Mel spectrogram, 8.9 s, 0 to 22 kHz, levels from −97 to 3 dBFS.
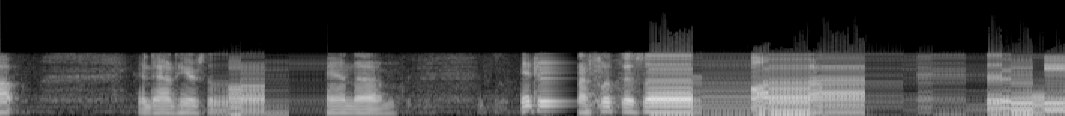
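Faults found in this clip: Robotic sound from repeated short buffers, 1.79–2.73 s and 5.43 s to the end: rigid metallic buzz at 50 Hz, so each repeat is 20 ms, with nearly all the real audio skipped. Likely cause: audio arriving too seldom at the jitter buffer. Unlike a dropout, the buzz persists and still loosely tracks the sound.

Long network dropout, 4.52–4.84 s: about 300 ms of audio lost, with the gap bridged by roughly 294 ms of fading fill and no true silence. Likely cause: packet loss on the network. Unlike the robotic buzz, the fill decays instead of holding a fixed pitch, and the sound resumes with a gap in its content. The G.711 A-law path audibly caps the band at 4 kHz.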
